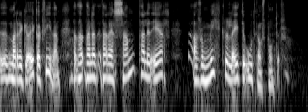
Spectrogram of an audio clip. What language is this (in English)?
Icelandic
